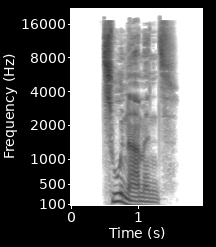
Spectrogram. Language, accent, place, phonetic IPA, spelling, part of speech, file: German, Germany, Berlin, [ˈt͡suːˌnaːməns], Zunamens, noun, De-Zunamens.ogg
- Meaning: genitive of Zuname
